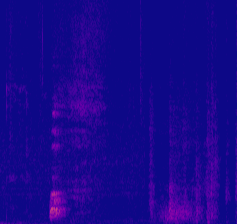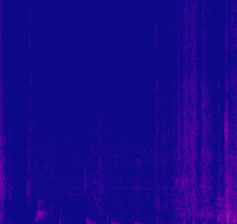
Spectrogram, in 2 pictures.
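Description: A stepdaughter's pet dog barks a few times indoors at moderate distance, in short separate bursts with quiet gaps and some room shuffling between them.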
